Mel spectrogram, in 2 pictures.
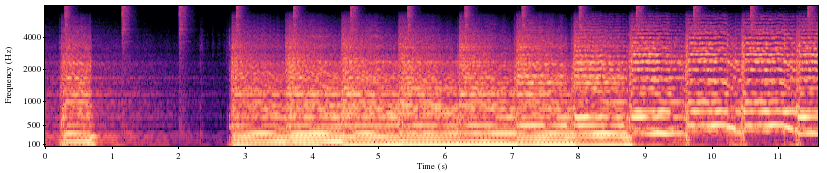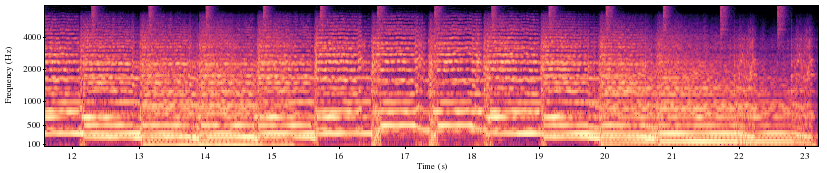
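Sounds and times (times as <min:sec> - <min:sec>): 
cool straight rhythm with delay at 70 BPM: 0:00.3 - 0:02.2, 0:02.8 - 0:22.9.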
